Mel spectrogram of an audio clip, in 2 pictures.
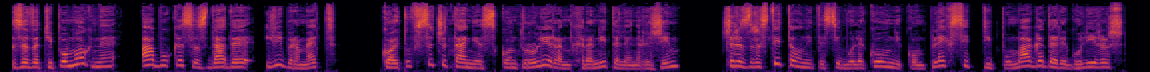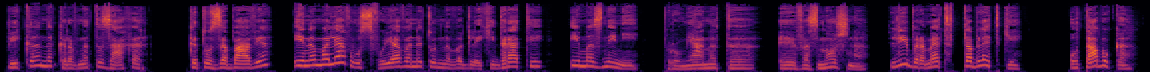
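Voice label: bulgarian female commercial; voice demos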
